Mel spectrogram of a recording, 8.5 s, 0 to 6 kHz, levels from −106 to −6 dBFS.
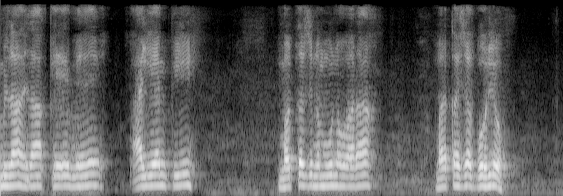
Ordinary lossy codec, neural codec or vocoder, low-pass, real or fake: AAC, 32 kbps; codec, 16 kHz in and 24 kHz out, 1.1 kbps, FireRedTTS-2 codec; 5.4 kHz; fake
